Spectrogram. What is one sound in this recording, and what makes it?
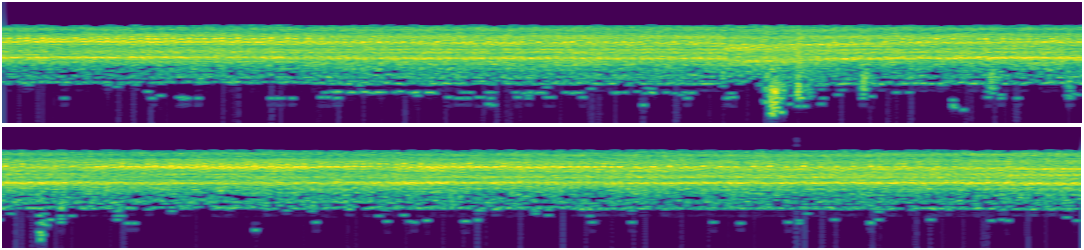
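A small electric motor whirs steadily.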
